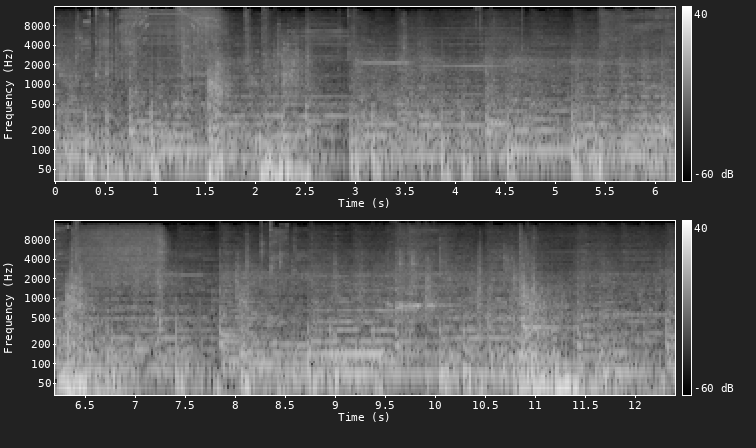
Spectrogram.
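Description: Orchestral-rock film score over mechanical sound effects of robotic arms fitting armour plates: whirring servos and metal clanks, with several surges of sound a few seconds apart.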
